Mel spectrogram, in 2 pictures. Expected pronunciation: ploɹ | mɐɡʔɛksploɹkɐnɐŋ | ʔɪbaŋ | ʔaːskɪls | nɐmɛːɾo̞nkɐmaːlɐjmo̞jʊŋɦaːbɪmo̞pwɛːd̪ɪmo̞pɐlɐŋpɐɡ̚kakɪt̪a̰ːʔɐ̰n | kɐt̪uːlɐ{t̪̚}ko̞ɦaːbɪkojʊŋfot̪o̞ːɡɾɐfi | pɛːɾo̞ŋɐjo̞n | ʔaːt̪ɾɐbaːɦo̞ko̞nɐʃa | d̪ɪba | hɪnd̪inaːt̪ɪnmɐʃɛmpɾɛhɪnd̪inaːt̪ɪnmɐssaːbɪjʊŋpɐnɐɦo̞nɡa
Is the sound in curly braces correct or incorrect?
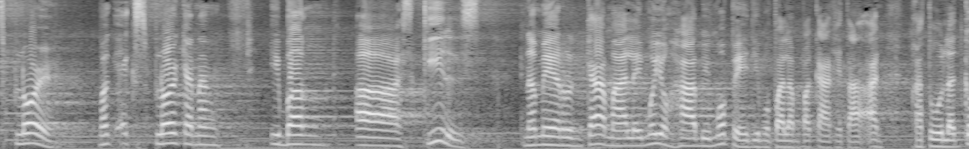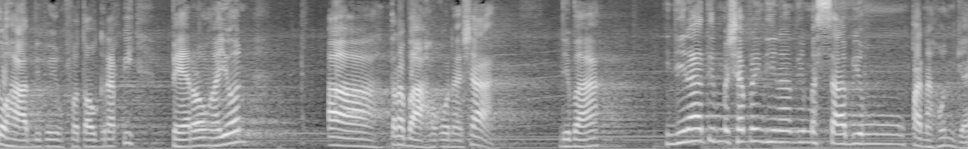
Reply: incorrect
